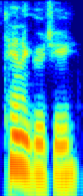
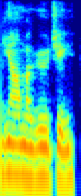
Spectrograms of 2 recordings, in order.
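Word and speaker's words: Taniguchi: it say this is I said his name wrong the other day it's tanaguchi I I think I said Yamaguchi but it's just the fact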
